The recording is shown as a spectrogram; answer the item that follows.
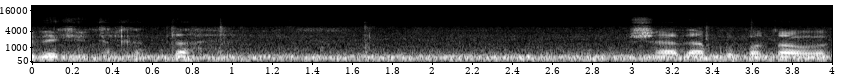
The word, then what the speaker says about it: कोलकाता: और अब कलकत्ता को कोलकाता बोलते हैं बंगाली में। मैं बार बार कलकत्ता बोल रहा हूँ, लेकिन इसकी प्रोनाउंसिएशन है कोलकाता।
